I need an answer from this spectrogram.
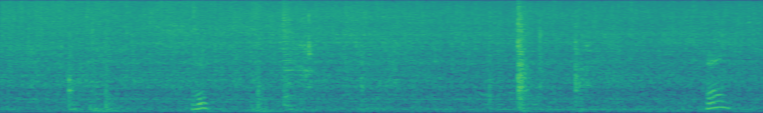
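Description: Skin-on chicken thigh pieces sizzling steadily in hot oil in a stainless steel skillet, stirred with a metal spoon that clicks against the pan a few times.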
